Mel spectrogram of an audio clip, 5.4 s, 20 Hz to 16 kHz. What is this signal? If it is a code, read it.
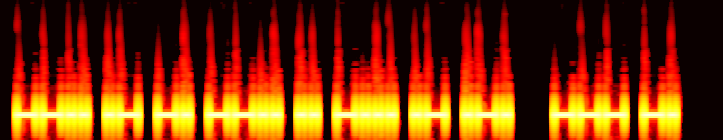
Morse code, heard as a keyed tone, about 25 wpm, 700 Hz. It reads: ZANZIBAR ON
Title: Pangram Challenge v2 - 25wpm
